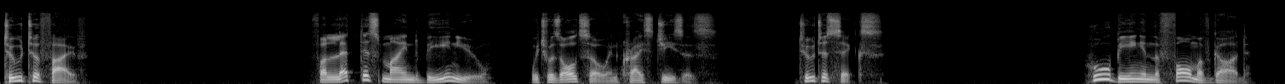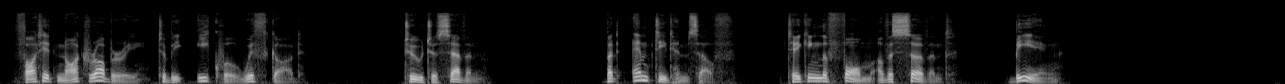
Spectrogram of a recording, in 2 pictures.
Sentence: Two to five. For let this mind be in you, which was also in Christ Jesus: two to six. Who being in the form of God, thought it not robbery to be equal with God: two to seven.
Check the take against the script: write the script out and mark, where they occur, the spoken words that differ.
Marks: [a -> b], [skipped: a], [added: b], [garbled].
Two to five. For let this mind be in you, which was also in Christ Jesus: two to six. Who being in the form of God, thought it not robbery to be equal with God: two to seven. [added: But emptied himself taking the form of a servant being]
